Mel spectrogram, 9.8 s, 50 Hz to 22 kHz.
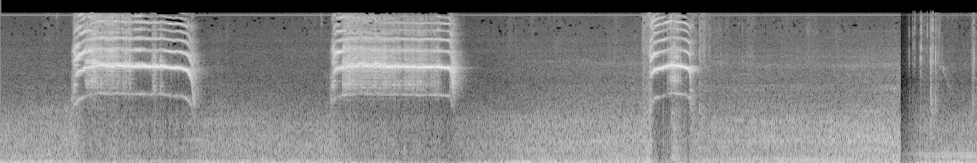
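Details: A brown-eared bulbul on a balcony, 9 February 2022, screams after being banned from the feeder: three loud, harsh, grating screeches, each up to about a second long and a few seconds apart, over a steady background hiss.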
